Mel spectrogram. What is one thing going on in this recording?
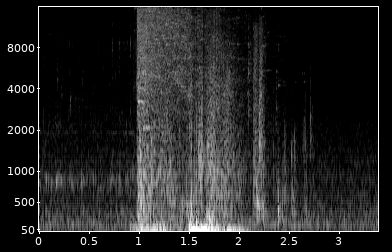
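A wall crashes and crumbles with a loud smash.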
